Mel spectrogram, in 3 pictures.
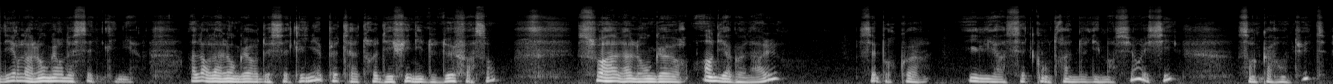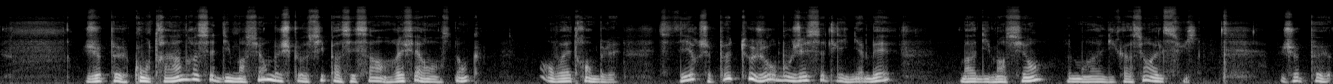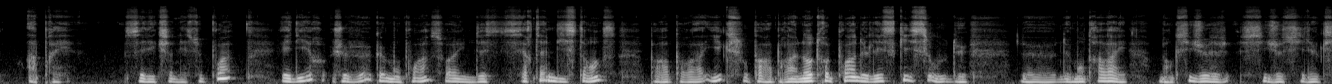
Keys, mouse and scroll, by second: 1.4 click, 6.8 click, 10.3 click, 17.2 click, 19.4 click, 21.0-23.4 drag, 26.3 click.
